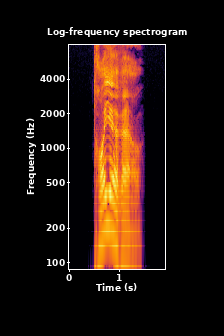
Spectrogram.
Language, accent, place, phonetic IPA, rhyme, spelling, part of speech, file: German, Germany, Berlin, [ˈtʁɔɪ̯əʁɐ], -ɔɪ̯əʁɐ, treuerer, adjective, De-treuerer.ogg
- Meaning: inflection of treu: 1. strong/mixed nominative masculine singular comparative degree 2. strong genitive/dative feminine singular comparative degree 3. strong genitive plural comparative degree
